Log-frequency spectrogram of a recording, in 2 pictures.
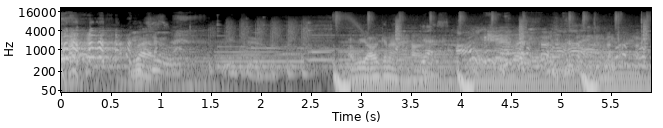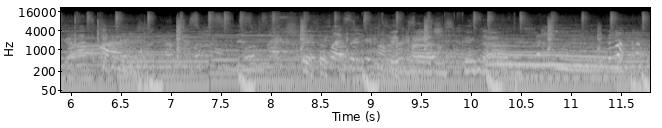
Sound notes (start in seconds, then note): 0.0 participants laughing; 4.8 participants chattering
